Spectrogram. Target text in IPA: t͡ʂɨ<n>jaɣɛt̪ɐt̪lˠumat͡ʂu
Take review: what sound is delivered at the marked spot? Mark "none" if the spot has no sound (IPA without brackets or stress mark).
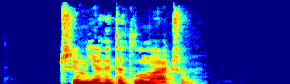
m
